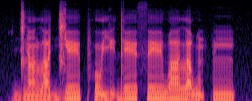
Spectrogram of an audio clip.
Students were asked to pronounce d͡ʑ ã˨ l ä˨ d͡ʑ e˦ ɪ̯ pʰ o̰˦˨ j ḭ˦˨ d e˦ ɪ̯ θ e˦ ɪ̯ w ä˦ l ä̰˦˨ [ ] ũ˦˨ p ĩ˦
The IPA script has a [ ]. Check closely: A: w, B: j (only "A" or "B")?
A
